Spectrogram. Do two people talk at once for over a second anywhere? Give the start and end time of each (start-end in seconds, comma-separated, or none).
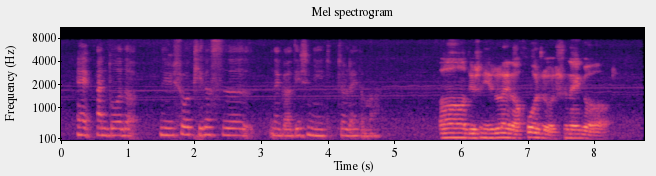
none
